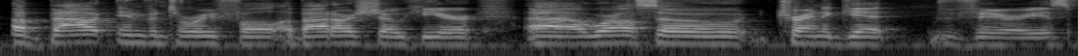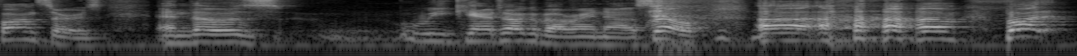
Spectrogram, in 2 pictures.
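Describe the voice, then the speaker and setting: A man's voice: a little high, measured pace. A man hosting a casual gaming show from a studio, talking in a rambling, hesitant, enthusiastic way. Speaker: show host.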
